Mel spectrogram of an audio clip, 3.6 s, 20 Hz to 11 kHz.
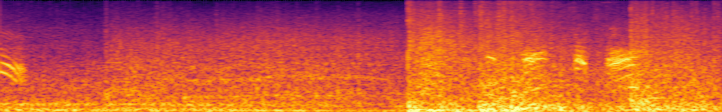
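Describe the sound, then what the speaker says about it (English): Katyusha rocket barrage from Company of Heroes 2, a long-range salvo striking a tank repair area: a dense rumbling roar under continuous battle noise, swelling louder halfway through with sharp crackling bursts of impacts. "Long range Katyusha barrage into the repair area."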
